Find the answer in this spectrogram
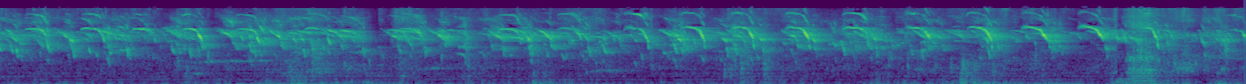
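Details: Chicken chicks, colored, chirping in a group: a dense stream of high, downward-sliding peeps from many birds overlapping, close to two per second overall, with a brief burst of rustling noise near the end.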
